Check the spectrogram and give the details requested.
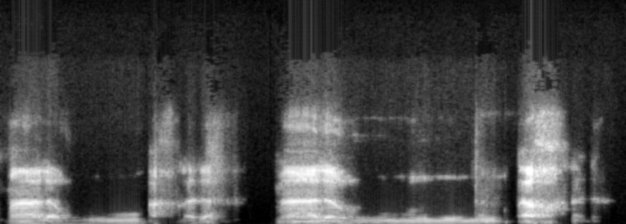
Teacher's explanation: Maka di sini dibaca dengan mad jaiz ya, dianggap itu mad jaiz, jadi boleh 4 harakat atau 6 harakat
